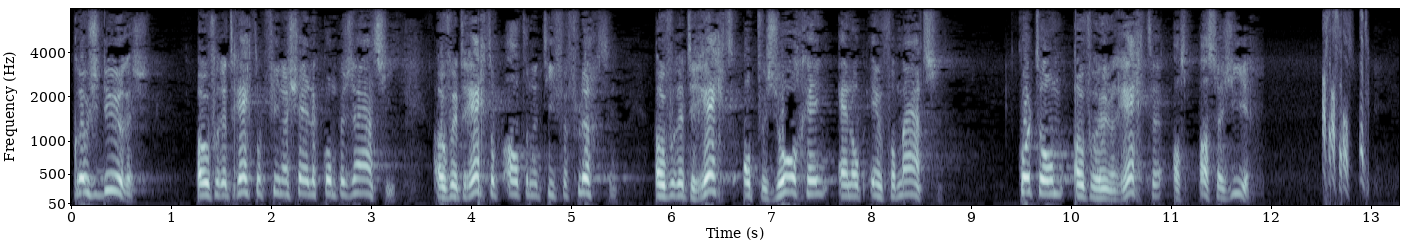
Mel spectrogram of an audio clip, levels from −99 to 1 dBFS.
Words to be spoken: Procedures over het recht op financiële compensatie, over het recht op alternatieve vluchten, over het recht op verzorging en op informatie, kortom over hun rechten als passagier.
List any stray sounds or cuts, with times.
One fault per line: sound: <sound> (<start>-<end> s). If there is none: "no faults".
sound: chirp (12.5-13.0 s)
